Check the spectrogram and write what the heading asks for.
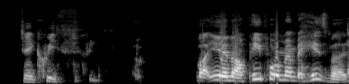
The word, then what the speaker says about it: Jacquees: It's not Jake. People remember his version. Jacquees. No, but people remember his version. You gotta say his name like you got lisp. Jacquees.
